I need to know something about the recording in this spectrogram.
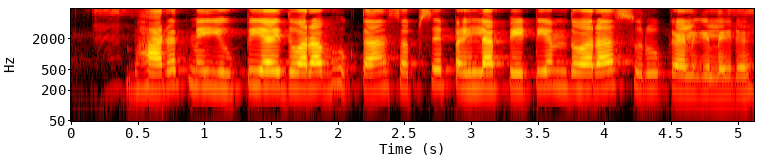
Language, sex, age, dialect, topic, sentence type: Magahi, female, 31-35, Western, banking, statement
